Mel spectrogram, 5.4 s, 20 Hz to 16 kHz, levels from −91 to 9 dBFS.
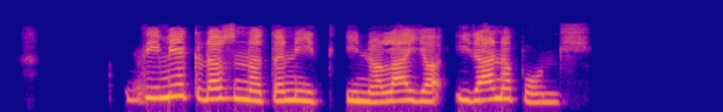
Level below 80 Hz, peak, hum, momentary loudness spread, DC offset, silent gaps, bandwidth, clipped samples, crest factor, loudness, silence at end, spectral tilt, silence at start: -64 dBFS; 0 dBFS; none; 15 LU; under 0.1%; 2.53-2.59 s; 8 kHz; under 0.1%; 16 dB; -14 LUFS; 1.05 s; -1.5 dB/octave; 0.95 s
